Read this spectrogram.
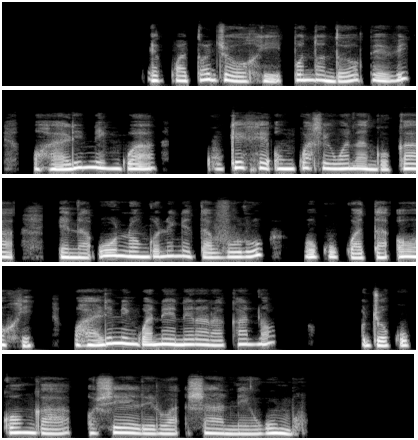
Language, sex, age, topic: Oshiwambo, female, 25-35, agriculture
